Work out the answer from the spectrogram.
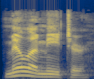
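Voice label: "millimeter", British English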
